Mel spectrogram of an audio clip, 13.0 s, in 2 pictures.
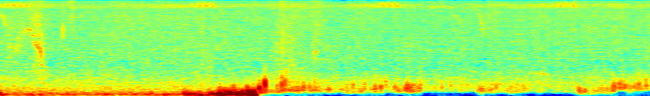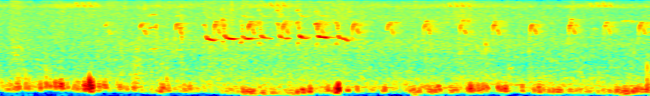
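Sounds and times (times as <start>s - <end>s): faint bird chirping: 0.0s - 0.7s, 7.0s - 13.0s.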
